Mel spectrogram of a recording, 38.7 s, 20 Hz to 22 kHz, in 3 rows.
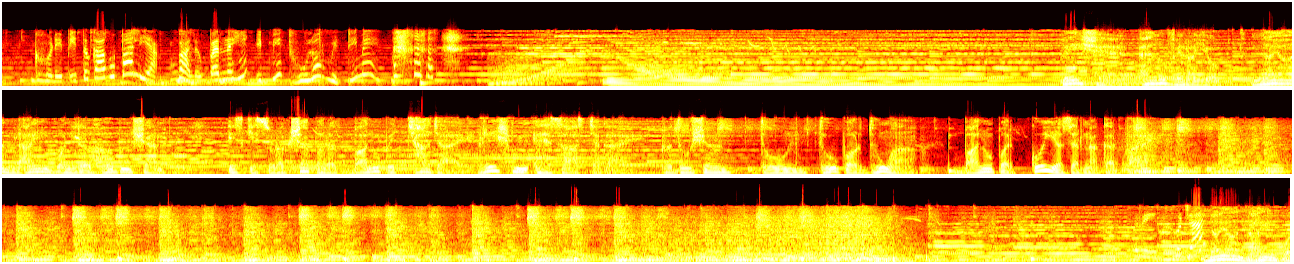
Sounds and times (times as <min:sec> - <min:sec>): Music: 0:00.0 - 0:38.6.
